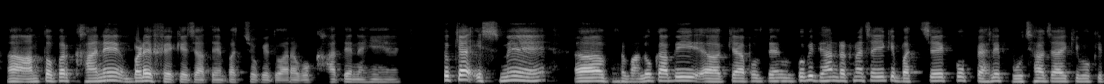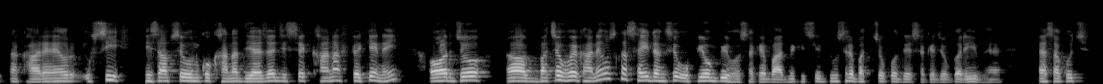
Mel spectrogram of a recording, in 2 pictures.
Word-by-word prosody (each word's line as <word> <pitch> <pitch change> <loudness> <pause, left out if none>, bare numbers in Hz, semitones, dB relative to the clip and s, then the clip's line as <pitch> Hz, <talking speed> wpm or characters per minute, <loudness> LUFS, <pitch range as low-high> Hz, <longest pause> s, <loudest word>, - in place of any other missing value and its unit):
आम 130 0 +2
तौर 160 - +3
पर 170 - +4
खाने 165 +6 +2 0.2
बड़े 170 +2 +6
फेंके 125 -5 -2
जाते 110 0 -4
हैं 105 - -7
बच्चों 115 0 -7
के 110 - -5
द्वारा 100 +1 -4
वो 105 +1 -7
खाते 120 +1 -5
नहीं 115 0 -9
हैं। 115 0 -13 0.4
तो 200 - +5
क्या 215 +2 +6 0.2
इसमें 175 +2 -1 0.3
अ, 145 - +3 0.2
घरवालों 135 +1 -3
का 170 0 +4
भी 175 +1 +1 0.2
अ, 135 -1 +3
क्या 145 -1 +2
बोलते 150 +1 -5
हैं? 155 - 0
उनको 155 +3 -3
भी 200 +2 +2
ध्यान 175 0 -1
रखना 170 +2 -1
चाहिए 180 0 -1
कि 185 - -2
बच्चे 140 +5 0
को 180 -1 -1
पहले 145 +3 0
पूछा 135 +3 -2
जाए 140 0 +2
कि 140 +1 -9
वो 140 0 -3
कितना 135 0 -8
खा 130 +1 +1
रहे 135 +1 +1
हैं, 140 - +2
और 150 +1 0 0.2
उसी 205 +8 0 0.3
हिसाब 160 +2 +3
से - - +3
उनको 160 -1 +2
खाना 145 0 +1
दिया 140 0 +6
जाए 160 +3 +3
जिससे 160 +3 -3
खाना 155 +3 +1
फेंके 165 +4 +2
नहीं 180 +8 -3 0.4
और 170 0 +7
जो 190 +1 +7 0.3
अ, 155 0 +8 0.2
बचे 155 +6 +3
हुए 195 -1 +6
खाने 160 +5 +1
हैं 250 - +1
उसका 255 -1 -1
सही 185 -6 +2
ढंग 170 -3 +2
से 185 - 0
उपयोग 160 +1 +2
भी 155 - +3
हो 125 - -3
सके 130 0 -3
बाद 115 0 +2
में 130 - -7
किसी 130 +3 -8
दूसरे 145 +5 -3
बच्चों 130 +1 -7
को 135 - -3
दे 120 0 -4
सके 120 +1 -9
जो 120 +1 -6
गरीब 125 -2 -2
हैं, 110 0 -12 0.4
ऐसा 135 +1 0
कुछ? 155 +2 -7
150 Hz, 225 wpm, -23 LUFS, 130-170 Hz, 0.4 s, अ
